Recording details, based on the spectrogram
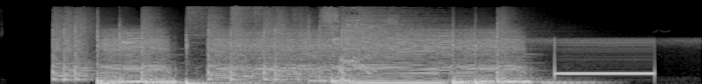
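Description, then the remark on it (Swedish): Electronic phone-call tones play loudly with no voices as a call is placed to someone at a hotel in Las Vegas, a busy stretch of layered beeping tones followed by one steady, sustained ringing tone that cuts off near the end. “Det är Fighterpodden med Elin, Mårten och Simon som ringer.”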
